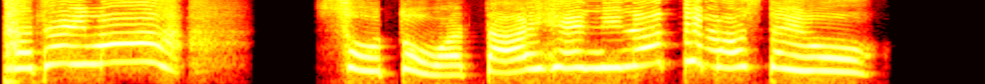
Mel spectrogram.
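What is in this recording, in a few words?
OPERATION OVER Japanese, Voice; GF Alarm; BrenTen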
